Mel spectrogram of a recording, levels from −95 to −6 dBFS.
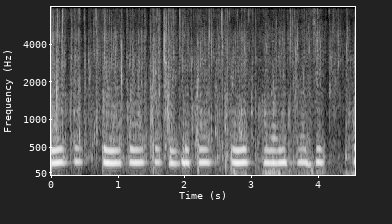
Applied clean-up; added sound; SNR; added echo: neural mask model RNNoise.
